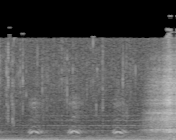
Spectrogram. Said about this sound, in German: Der Ruf einer Krähe erklang, so als würde sie ihn verspotten.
